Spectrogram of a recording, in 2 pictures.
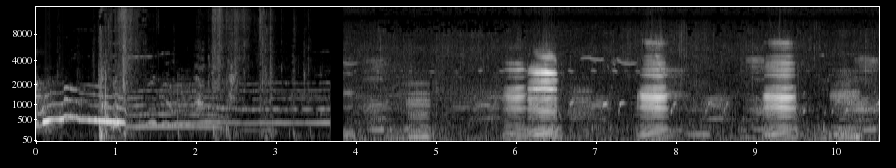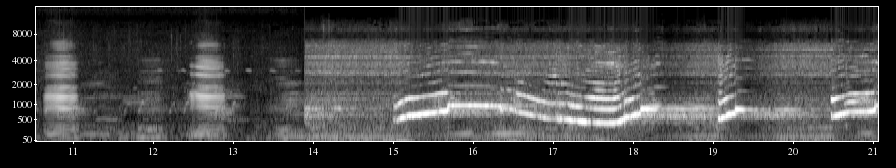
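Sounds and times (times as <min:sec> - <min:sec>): animal calling: 0:03.9 - 0:13.9.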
